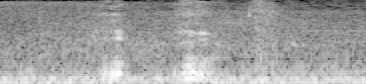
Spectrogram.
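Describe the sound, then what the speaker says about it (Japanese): A person burping during a livestream: two short, low, guttural belches in quick succession, quiet and close, followed by a fainter third sound. "ゲップするのやめて。"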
